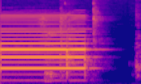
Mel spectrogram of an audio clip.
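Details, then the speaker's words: Steady electronic tone under a second from a defibrillator when charging is complete and a shock is ready, during paddle testing on a defibrillator analyzer. "So it's very easy. Just press this one button >> charge then give you alarm."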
